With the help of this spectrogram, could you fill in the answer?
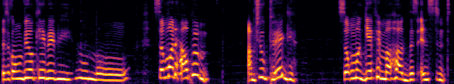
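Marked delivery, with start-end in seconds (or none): none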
